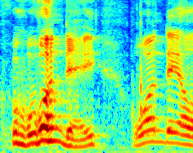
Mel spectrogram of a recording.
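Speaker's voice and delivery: loud laugh into "One day"; laughing at himself. Real, not acted. Laughs at his unframed window.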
